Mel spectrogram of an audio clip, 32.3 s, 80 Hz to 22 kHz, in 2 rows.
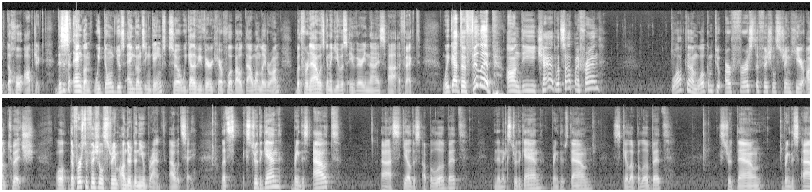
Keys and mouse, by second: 3.8 KP_1, 10.3 e, 11.6 click, 13.0 s, 15.3 click, 15.6 middle click, 20.0 e, 21.8 click, 23.4 s, 25.0 click, 25.8 e, 27.3 click, 27.6 s, 28.5 click, 28.9 middle click, 29.8 e, 31.0 click, 31.3 s.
